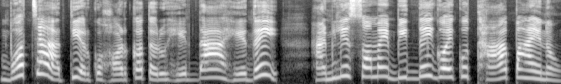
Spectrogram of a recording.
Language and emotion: Nepali, happy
